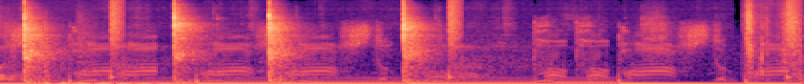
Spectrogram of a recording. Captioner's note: drill roars; exults; hammer thuds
